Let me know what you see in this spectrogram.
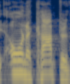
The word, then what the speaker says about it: Ornithopter: Ornithopter.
